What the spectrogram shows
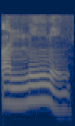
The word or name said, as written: unmeaning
